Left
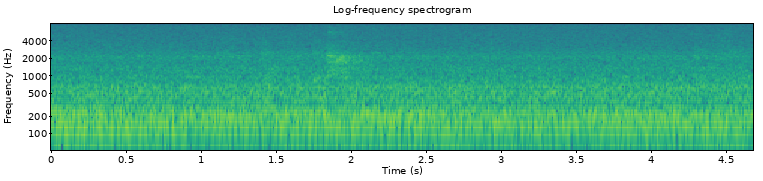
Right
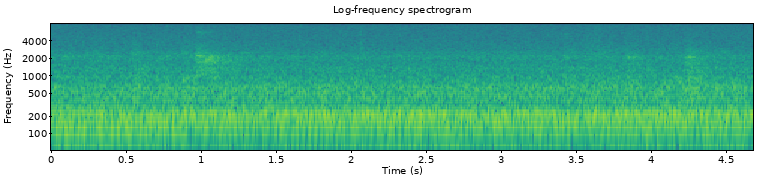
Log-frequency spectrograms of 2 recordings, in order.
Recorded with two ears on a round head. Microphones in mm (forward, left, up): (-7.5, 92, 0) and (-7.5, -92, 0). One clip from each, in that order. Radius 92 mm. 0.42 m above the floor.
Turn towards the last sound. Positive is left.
No sound to turn to.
